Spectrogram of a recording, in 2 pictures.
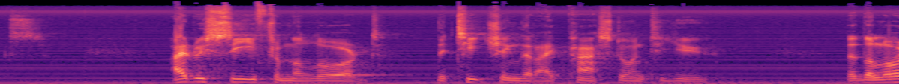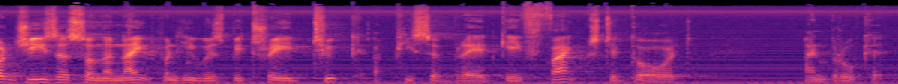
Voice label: read; maundy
